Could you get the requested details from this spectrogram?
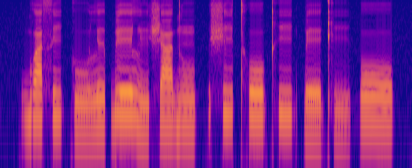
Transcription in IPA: ɡʷ a˦ s i˦ k uː˨ l ɪ˦ ɓ eː˦ l ĩ˨ ʃ a˦ d ũ˦ | ʃ i˦ tʰ oː˦ kʰ iː˦ k͡p eː˨ kʼ iː˨ | oː˦

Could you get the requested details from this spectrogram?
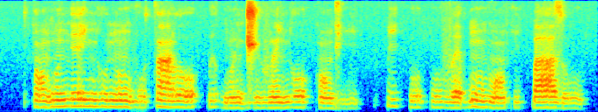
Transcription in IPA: t ɔ̃˨ ɡʷ ĩ˧ ŋ eː˦ ɲ u˦ n ũ˧ v u˨ t ã˦ l oː˦ k͡p ɨ˦ ɡʷ ĩ˨ d͡ʒ ɨ˨ v ɛ̃˧ ɲ oː˦ k ɔ̃˧ ɡ i˨ | k͡p i˦ k͡p u˨ p u˨ v ɛ˨ ɓ ũ˧ v ɔ̃˨ k i˨ k͡p aː˦ z u˨

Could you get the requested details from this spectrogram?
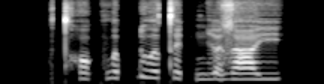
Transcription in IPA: t̪ʰ ɔ˧˩ k w ə˦˥ p̚ ɗ u˧ ə̯ t̪ e˨˩ t̚ ŋ ḭ˧˨ ə̯ z a˧ j

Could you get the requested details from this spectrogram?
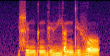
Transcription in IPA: ɬ y ŋ ɡ ə ŋ ɡ y v j ə n d y v o

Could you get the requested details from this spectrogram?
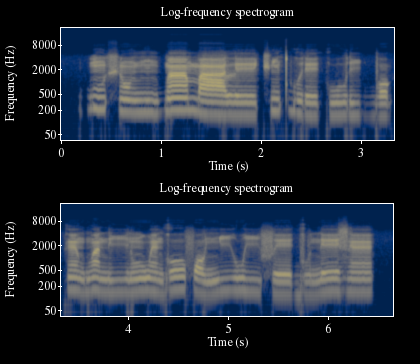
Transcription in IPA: ɓ ũ˦ ʃ ɔ̃˧ ŋ ĩ˧ ɡ͡b ã˦ m aː˨ l eː˨ t͡ʃ ĩ˦ t ɡʷ ɨ˨ ɾ eː˨ k w u˨ ɾ i˨ ɡ͡b ɔ˨ k ɛ̃˦˨ ɡʷ ã˦˨ n iː˨ ɾ ũ˧ w ɛ̃˨ ɡ oː˦ f ɔ˨ ɲ iː˦ w iː˧ f eː˨ ɡ u˨ n eː˦ z ɛ̃˦

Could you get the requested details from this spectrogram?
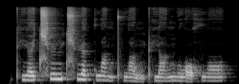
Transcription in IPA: pʰ j ɛ˧˥ t͡ɕʰ y˥ n t͡ɕʰ ɥ ɛ˥˧ k w ɑ˥˩ ŋ pʰ w ɑ̰˨˩ ŋ pʰ j ɑ˧˥ ŋ l w ɔ̰˨˩ x w ɔ˥

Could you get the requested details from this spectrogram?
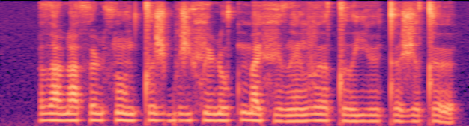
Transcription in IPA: ð ɑ ɳ ɑ θ ø ɳ θ ũ d t ɯ ʒ b i ʒ fʲ ɯ ɳ u t m æ fʲ o ð ẽ v ø ə̯ t ɯ j y t̪ ø ʒ ɯ t ø

